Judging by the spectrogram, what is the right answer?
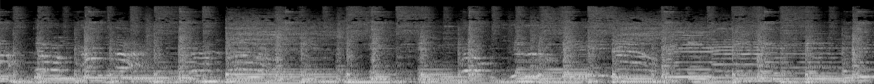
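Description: Live band playing an electric guitar lead over a drum kit, with bending guitar notes and a steady beat.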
